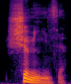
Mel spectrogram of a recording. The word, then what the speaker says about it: chemise: Nous avons donc une chemise. Vous avez bien prononcé le S comme un S sonore puisqu'il est entre deux voyelles.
